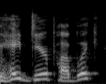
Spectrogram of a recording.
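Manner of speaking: ordinary talk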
